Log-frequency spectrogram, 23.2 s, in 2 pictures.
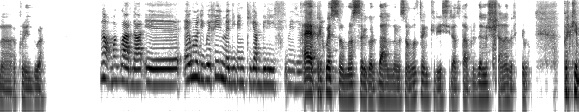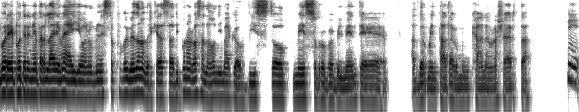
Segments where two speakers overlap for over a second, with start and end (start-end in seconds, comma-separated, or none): none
